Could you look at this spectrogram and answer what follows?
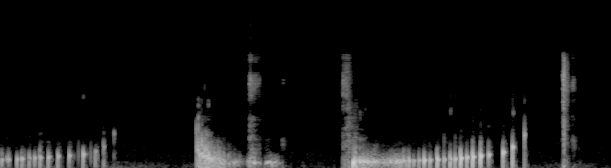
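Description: Rapid low bubbling pops and longer gurgling rumbles; ordinary empty-stomach rumbling, harmless.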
